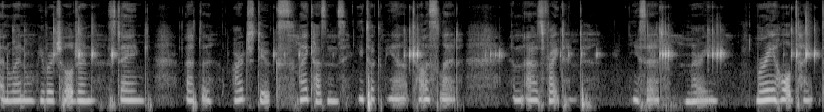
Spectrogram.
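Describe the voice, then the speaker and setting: A soft-spoken woman's high, monotone, flat voice, fairly slow with long, frequent pauses and noticeable background noise. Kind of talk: poetry reading.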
